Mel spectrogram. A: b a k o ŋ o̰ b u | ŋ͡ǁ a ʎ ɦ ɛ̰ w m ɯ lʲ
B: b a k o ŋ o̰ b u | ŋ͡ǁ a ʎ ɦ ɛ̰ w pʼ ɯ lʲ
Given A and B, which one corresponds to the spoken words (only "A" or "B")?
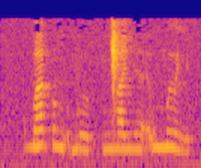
A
